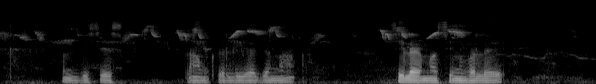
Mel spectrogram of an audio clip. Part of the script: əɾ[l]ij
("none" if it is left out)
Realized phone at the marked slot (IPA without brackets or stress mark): l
